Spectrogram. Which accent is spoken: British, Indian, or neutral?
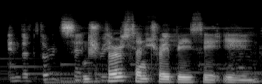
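neutral. It is spoken in the speaker's ordinary accent. "If I do it in a normal way"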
